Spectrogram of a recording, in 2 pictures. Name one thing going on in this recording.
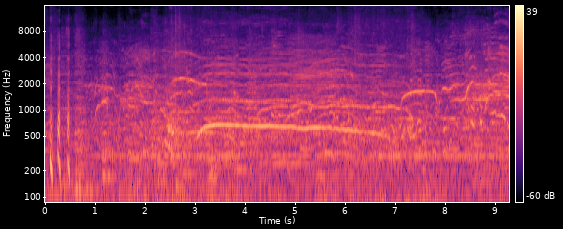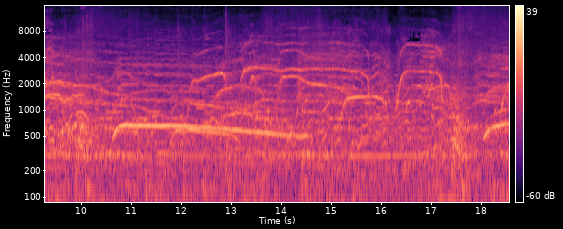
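Riders scream loudly on a swinging ship ride.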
